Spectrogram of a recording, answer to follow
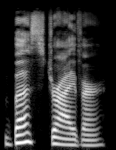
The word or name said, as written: bus driver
